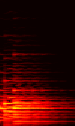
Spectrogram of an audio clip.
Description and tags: I made these sounds in the freeware midi composing studio nanostudio you should try nanostudio and i used ocenaudio for additional editing also freeware
application, bleep, blip, bootup, click, clicks, desktop, event, game, intro, intros, sfx, sound, startup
